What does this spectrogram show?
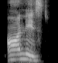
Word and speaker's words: honest: So you're honest, adjective, but it's pronounced with a O.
